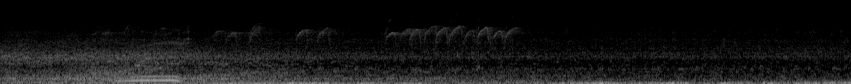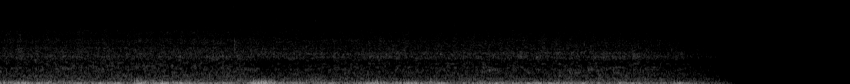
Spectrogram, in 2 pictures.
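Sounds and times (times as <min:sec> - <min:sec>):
small birds chirping: 0:00.6 - 0:05.2.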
